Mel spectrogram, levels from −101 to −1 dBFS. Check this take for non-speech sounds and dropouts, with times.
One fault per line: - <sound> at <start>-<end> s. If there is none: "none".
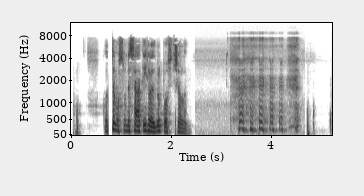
- dropout at 0.7-0.8 s
- laugh at 3.1-4.7 s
